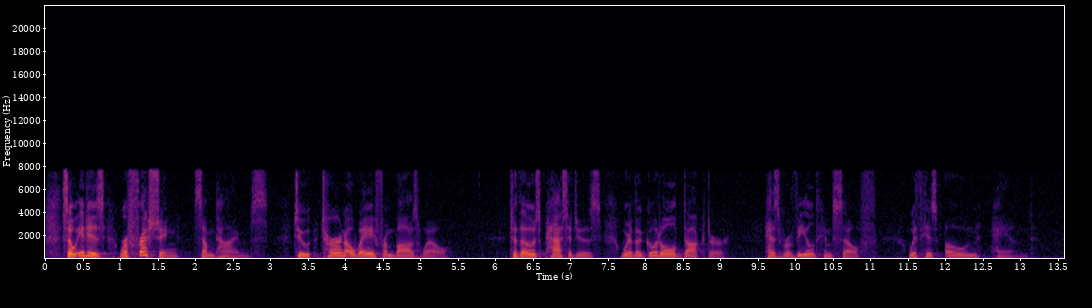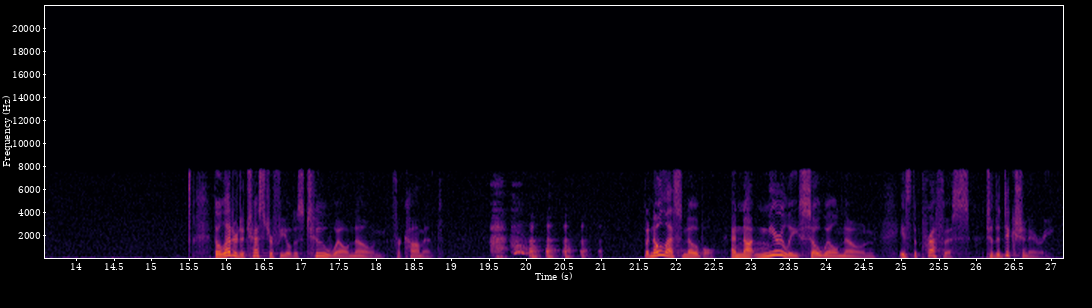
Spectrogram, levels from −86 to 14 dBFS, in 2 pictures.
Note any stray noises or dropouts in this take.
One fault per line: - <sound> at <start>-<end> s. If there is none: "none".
- laugh at 19.5-21.0 s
